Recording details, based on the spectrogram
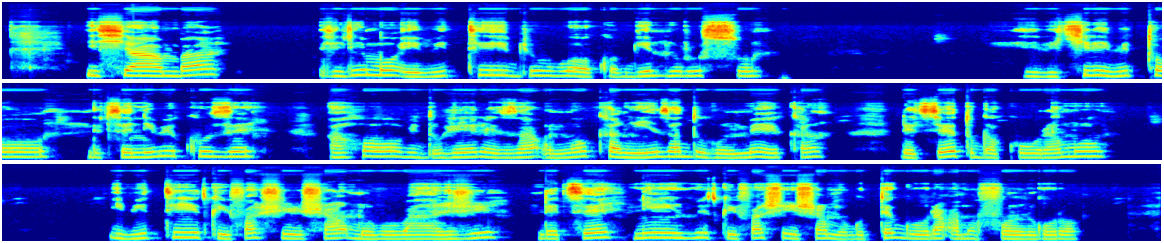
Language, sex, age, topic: Kinyarwanda, female, 18-24, agriculture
